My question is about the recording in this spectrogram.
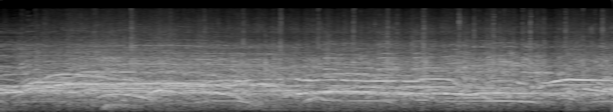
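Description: Club audience cheering, whooping and shouting, with some clapping, many voices overlapping.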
